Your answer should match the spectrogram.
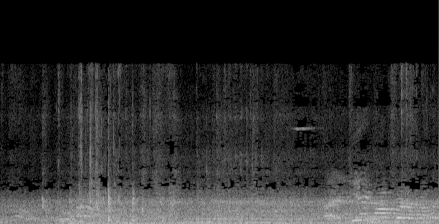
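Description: Busy market background: several people talking at once, no one voice clear, over a steady general hubbub.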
